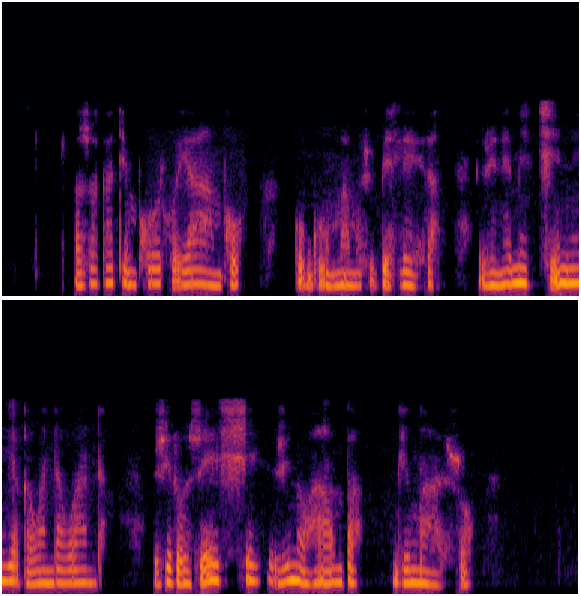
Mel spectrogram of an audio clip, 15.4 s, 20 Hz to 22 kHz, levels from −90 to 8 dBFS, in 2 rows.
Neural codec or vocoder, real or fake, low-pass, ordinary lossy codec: none; real; 5.4 kHz; AAC, 32 kbps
